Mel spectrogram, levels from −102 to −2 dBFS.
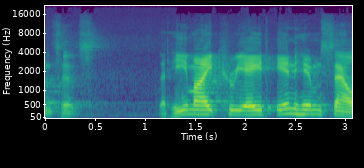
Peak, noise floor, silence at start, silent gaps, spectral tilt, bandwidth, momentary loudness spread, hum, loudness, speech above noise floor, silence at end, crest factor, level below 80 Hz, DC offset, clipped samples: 0 dBFS; -57 dBFS; 0 s; none; -5 dB/octave; 16 kHz; 19 LU; 60 Hz at -55 dBFS; -19 LUFS; 36 dB; 0 s; 20 dB; -70 dBFS; under 0.1%; under 0.1%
